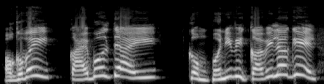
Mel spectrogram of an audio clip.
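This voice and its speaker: A woman's voice: high voice, lively intonation, moderate pace. A woman voicing a worried middle-aged mother who pleads and frets. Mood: anxious. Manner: pleading, anxious.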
